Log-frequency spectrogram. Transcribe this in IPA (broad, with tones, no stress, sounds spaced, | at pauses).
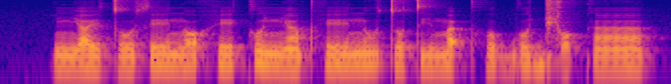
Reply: ɲ a˨ ɪ̯ t o˨ sʰ e˦˨ ɪ̯ n ɔ˦˨ h e˦ k o˦˨ ɲ ã˨ pʰ e˦ ɪ̯ n u˦ t o˦˨ t i˦ m ä˦ ʔ pʰ o˦˨ b o˦ d͡ʑ ɔ˨ k ã˦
